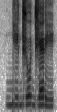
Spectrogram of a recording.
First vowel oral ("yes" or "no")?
yes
